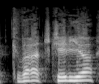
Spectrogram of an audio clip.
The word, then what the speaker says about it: Kvaratskhelia: La première parisienne de Gvicha Kvaratskhelia, meilleure prononciation cette fois, ce sera peut-être pour ce soir à 20h05 face à Reims.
